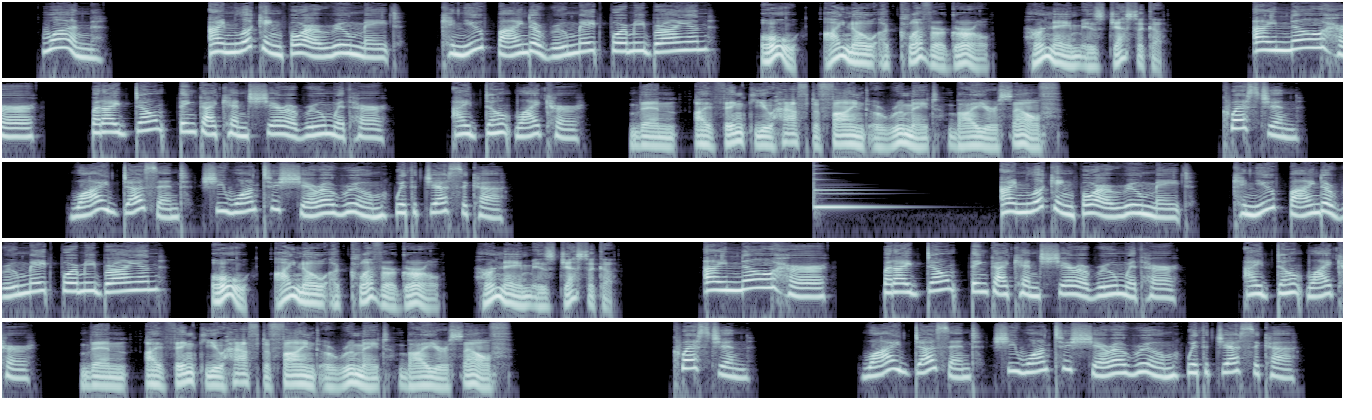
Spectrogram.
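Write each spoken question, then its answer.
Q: Why doesn't she want to share a room with Jessica?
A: Because she doesn't like her.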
